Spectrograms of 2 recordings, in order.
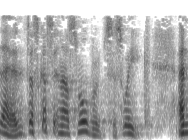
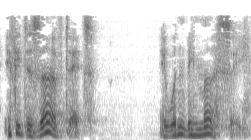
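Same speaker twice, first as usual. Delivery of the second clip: quiet reply; 7 dB quieter than usual. Acted. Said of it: "his mum replied".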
